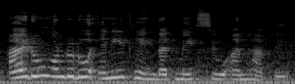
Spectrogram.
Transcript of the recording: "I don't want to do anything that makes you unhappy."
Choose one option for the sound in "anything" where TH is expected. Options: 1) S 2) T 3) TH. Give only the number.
2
